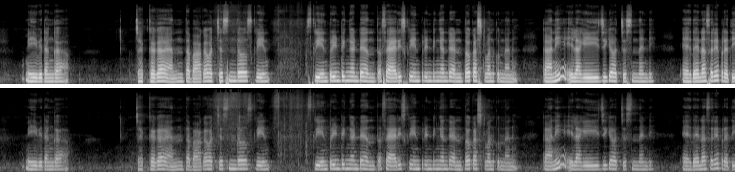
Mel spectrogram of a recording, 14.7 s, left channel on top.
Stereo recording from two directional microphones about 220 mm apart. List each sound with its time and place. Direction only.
0.5 s a woman's voice: 35° left (ahead or behind)
2.4 s a woman's voice: 30° left (ahead or behind)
